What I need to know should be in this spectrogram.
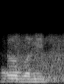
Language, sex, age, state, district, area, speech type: Hindi, male, 45-60, Uttar Pradesh, Ayodhya, rural, conversation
